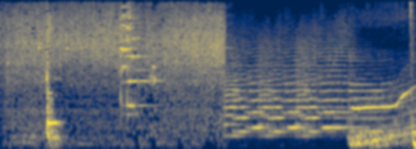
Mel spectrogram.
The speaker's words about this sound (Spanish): van a un asador y les ponen un chuletón que suena así.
